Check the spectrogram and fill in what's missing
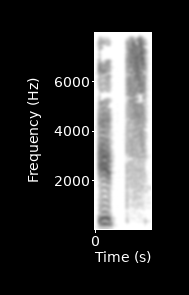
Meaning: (determiner) Belonging to it; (pronoun) The one (or ones) belonging to it; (contraction) Obsolete spelling of it's; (noun) plural of it
- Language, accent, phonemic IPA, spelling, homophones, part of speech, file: English, US, /ɪʔ.s/, its, it's, determiner / pronoun / contraction / noun, En-us-its.ogg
